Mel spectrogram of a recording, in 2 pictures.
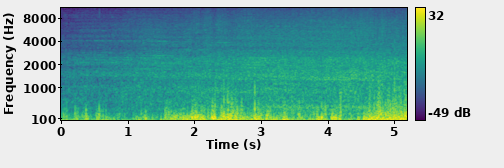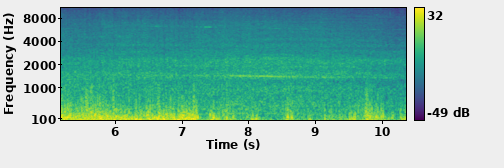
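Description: Heavy wind buffeting the microphone over the running of an SKM electric commuter train pulling out of the station. The noise is loudest around the middle, and a faint steady whine comes in late on.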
